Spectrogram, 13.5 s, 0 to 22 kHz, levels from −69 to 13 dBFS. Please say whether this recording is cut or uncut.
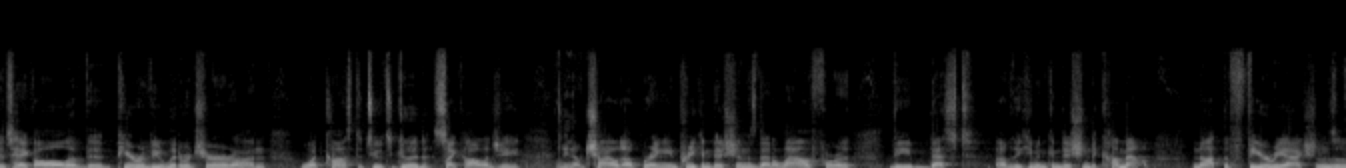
cut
